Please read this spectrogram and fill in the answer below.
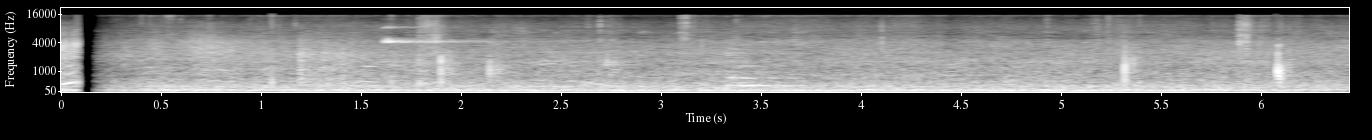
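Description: Outdoor ambience on a phone microphone: a steady low rumble of wind on the mic, with faint distant voices and a brief high tone about a second and a half in.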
